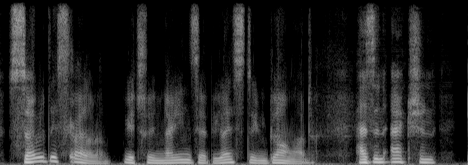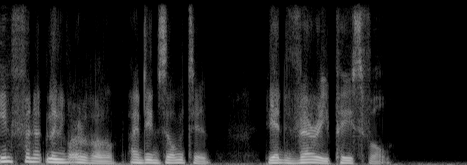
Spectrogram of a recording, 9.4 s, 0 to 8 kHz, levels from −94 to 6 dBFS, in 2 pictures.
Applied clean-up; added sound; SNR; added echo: neural diffusion model UNIVERSE++.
